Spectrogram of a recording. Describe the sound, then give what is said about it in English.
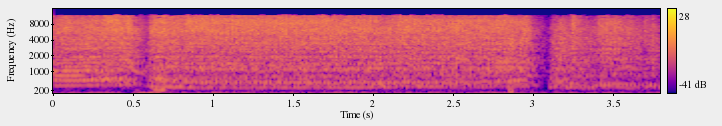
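A steady, gritty buzzing drone made with empty soda cans that mimics a motorcycle engine, running continuously for a few seconds with a couple of brief dips, no talking. “He realized he can make a motorcycle sound with soda cans, empty soda cans.”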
